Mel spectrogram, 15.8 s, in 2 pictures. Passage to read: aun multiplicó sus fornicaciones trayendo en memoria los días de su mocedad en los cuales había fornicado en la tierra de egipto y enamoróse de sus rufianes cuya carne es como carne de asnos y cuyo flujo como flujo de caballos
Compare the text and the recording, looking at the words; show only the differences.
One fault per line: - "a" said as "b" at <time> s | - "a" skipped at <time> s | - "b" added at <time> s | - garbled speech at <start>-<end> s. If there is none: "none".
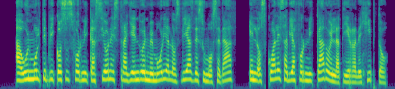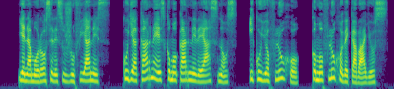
none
